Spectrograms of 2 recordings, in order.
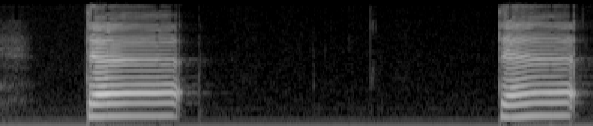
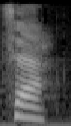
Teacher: La lettre T, elle sort de l'extrémité de la langue en s'appuyant sur l'extrémité des incisives supérieures.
